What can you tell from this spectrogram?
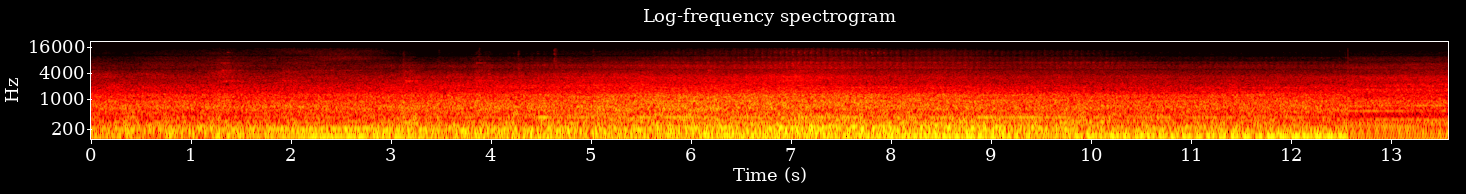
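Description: LNER High Speed Train moving along the platform: a steady rolling rumble of the coaches with the low hum of a Class 43 power car's diesel engine underneath, the hum changing in pitch about a second before the end.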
